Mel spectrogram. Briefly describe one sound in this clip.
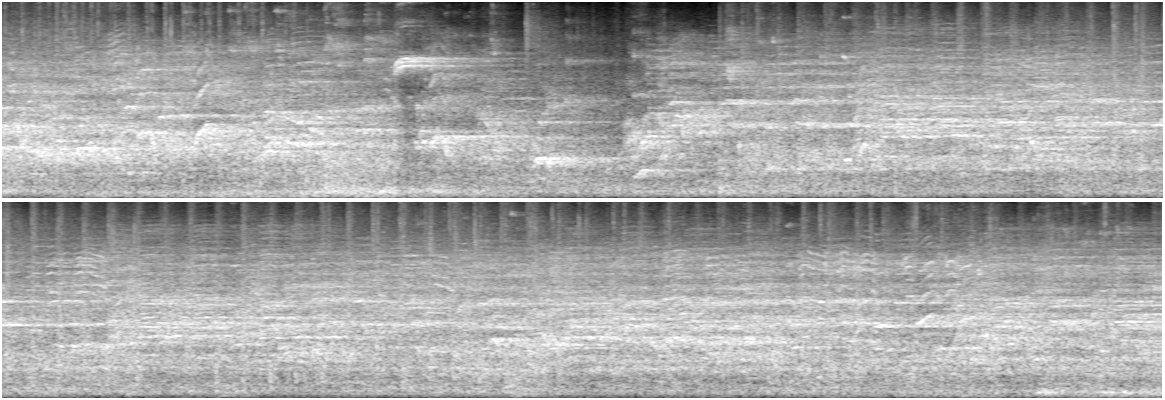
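A crowd shouts and chatters in a large echoing hall.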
